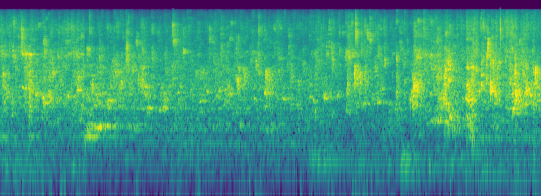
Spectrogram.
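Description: Water sloshing and splashing around legs wading thigh-deep through a flooded mine tunnel, in an uneven run of surges that grows busier and louder near the end.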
